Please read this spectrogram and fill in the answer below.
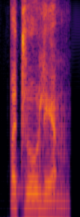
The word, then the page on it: petroleum: Indian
